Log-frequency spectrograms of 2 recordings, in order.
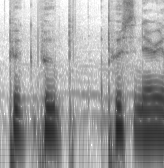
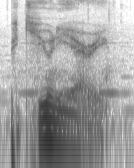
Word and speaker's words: pecuniary: Pucinary law pukinary pinary peckinary.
